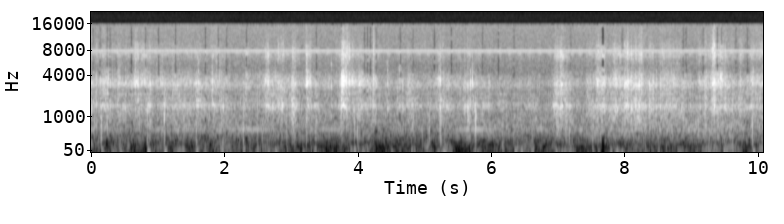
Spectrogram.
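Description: Footsteps through snow and dry cattail stalks: an uneven run of crunches and crackles as the stems brush and snap.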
